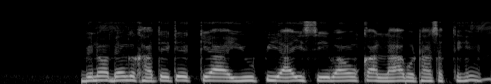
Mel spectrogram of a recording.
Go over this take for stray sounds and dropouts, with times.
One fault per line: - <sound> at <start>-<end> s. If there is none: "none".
none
